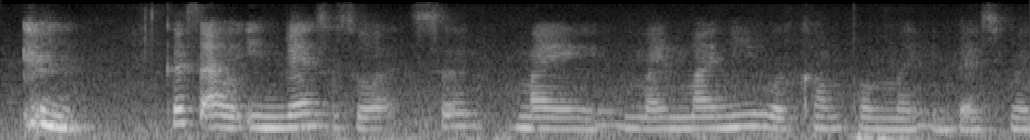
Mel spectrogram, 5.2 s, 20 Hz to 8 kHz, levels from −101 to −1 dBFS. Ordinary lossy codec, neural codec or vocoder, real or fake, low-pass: none; codec, 16 kHz, 6 kbps, DAC; fake; 7.2 kHz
